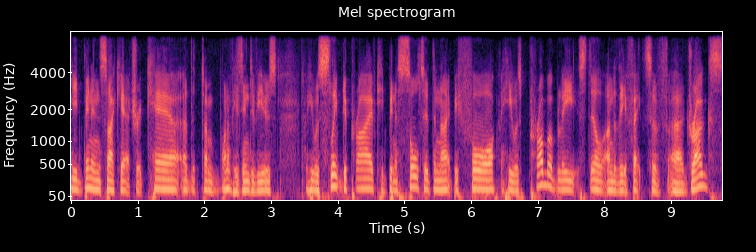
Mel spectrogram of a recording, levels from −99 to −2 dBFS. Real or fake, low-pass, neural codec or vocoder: real; 7.2 kHz; none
